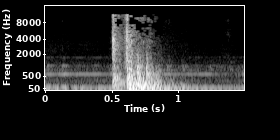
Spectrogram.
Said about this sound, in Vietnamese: Tôi đóng cửa lại, toàn thân tỉnh táo.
